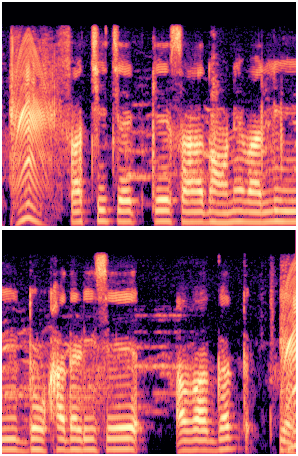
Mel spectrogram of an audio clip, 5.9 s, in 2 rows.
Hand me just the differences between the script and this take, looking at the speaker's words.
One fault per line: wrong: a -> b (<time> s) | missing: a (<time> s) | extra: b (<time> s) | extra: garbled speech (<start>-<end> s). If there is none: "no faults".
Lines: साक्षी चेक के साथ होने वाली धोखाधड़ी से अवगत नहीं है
missing: नहीं (5.4 s)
